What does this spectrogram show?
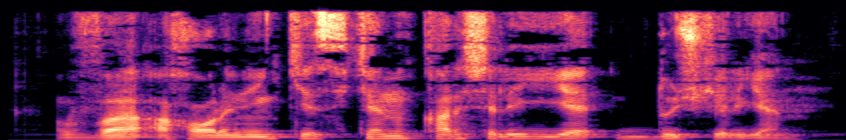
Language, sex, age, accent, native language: Uzbek, male, under 19, Toshkent viloyati, Uzbek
